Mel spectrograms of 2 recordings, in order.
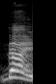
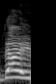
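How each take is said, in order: First: The word carries the ordinary standard Thai tone. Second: The word carries a special Northern Thai tone. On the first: "มันเสียงโทปกติ" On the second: "มันเสียงโทพิเศษโทเมือง"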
